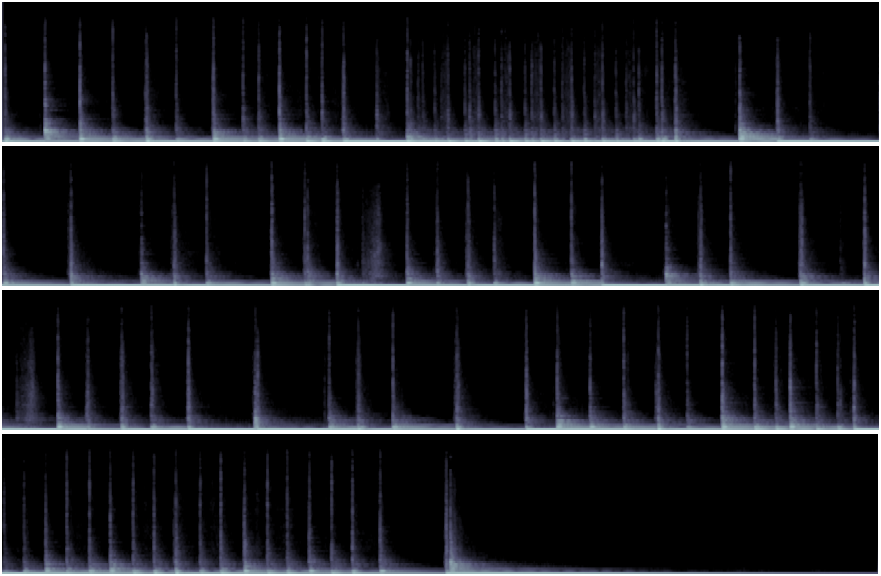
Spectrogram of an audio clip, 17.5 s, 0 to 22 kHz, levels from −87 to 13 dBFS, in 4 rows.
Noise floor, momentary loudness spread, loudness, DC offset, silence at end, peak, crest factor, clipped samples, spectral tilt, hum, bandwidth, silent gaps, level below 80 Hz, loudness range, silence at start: -42 dBFS; 8 LU; -20 LUFS; under 0.1%; 0.25 s; -8 dBFS; 10 dB; under 0.1%; -9.5 dB/octave; none; 3.8 kHz; none; -20 dBFS; 3 LU; 0 s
